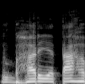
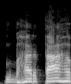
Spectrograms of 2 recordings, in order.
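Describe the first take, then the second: First: It is said as bhar-ya-taah, with the y after r. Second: It is said as bhar-taah, with no y sound. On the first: "भर्यताह पढ़ देते हैं" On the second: "कई लोग इसको भरताह पढ़ देते हैं"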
